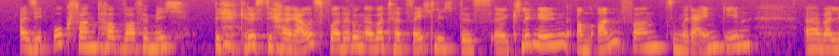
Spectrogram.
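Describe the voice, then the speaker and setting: A woman speaks in an ordinary speaking voice at a fairly high pitch. Her pace is moderate, her pitch variation ordinary and her loudness very even. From Lower Bavaria, Germany. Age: 20s. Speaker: student and church volunteer, organist. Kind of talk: interview.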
